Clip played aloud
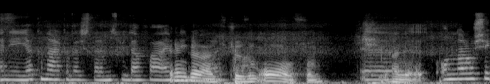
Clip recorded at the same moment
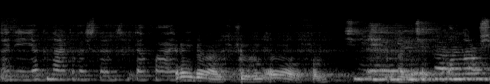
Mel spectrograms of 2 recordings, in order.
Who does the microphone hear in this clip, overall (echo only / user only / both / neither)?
both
